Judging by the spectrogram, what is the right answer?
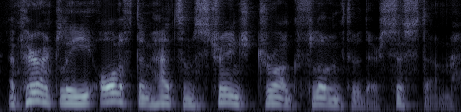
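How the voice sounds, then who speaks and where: A man in his twenties with an expressive, emphatic way of talking, hosting horror stories. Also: mid-range voice, normal speed. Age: 20s. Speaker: host reading horror stories. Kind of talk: dramatic story narration, then casual commentary.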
